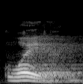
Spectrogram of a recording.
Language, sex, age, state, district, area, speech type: Goan Konkani, male, 45-60, Goa, Bardez, rural, read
